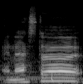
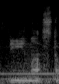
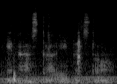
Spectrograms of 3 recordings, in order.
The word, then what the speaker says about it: Inasta: Anasta, yeah, I've got you on the list. Or Inasta, I should say. Inasta. It's all about the pronunciation.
